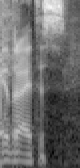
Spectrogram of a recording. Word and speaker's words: Giedraitis: You know, I might mess up the name, but Gytiraitis? Oh, Brotas Giedraitis.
